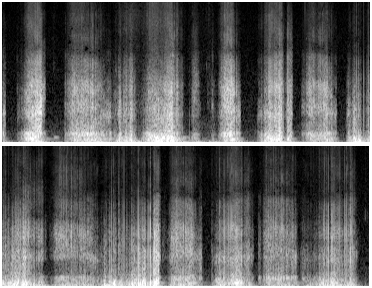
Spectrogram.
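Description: The thin steel shaft of a screwdriver scratches and pokes a soft, porous orange foam windscreen on a microphone. The result is a series of close, muffled, low-heavy scraping and rustling bursts with brief quiet gaps, with little bright content.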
